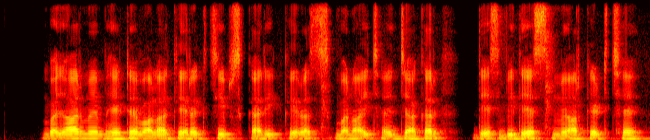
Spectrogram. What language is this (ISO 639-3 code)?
mai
